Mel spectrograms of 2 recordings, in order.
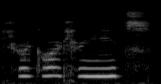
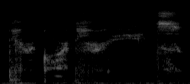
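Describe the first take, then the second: First: It is said a little louder. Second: It is said very softly.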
